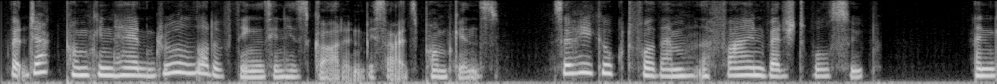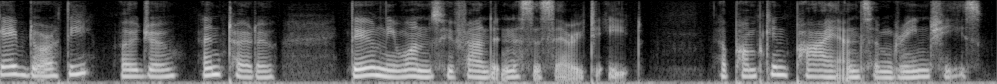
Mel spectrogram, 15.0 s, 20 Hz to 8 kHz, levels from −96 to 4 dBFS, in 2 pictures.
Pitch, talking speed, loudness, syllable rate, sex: 220 Hz, 175 wpm, -18 LUFS, 5.2 syllables/s, female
